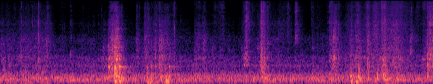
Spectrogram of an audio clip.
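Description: Cardboard packaging being handled and pulled out of a box: scraping and rubbing with sudden knocks, the loudest about two seconds in, over a steady low hum.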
